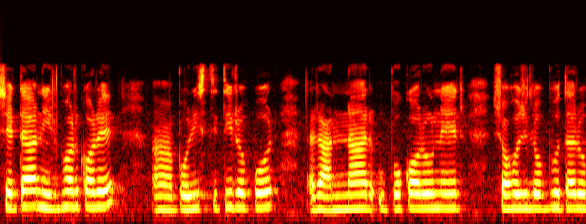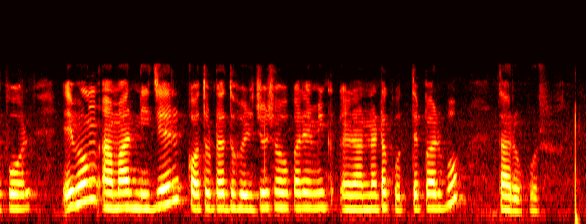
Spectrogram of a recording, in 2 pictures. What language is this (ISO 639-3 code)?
ben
